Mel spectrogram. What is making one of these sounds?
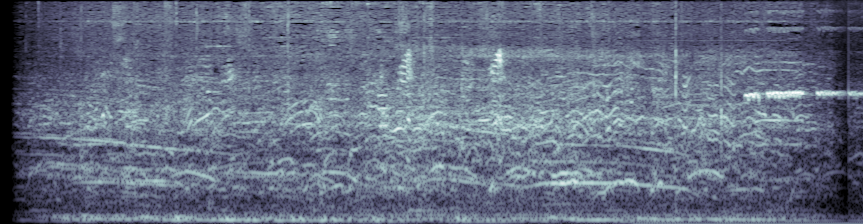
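A large crowd shouts and cheers excitedly outdoors.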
